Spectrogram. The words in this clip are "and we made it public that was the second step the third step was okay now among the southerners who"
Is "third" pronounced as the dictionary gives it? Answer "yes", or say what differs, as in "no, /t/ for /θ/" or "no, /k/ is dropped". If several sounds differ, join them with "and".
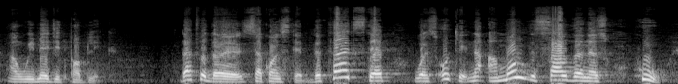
yes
